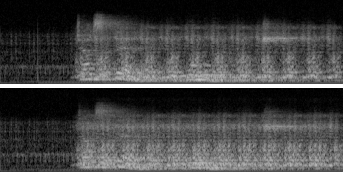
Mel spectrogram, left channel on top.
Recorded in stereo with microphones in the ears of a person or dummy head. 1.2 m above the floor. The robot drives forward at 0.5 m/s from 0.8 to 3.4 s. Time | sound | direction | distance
0.8 | a woman speaking | 85° left | 2.5 m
